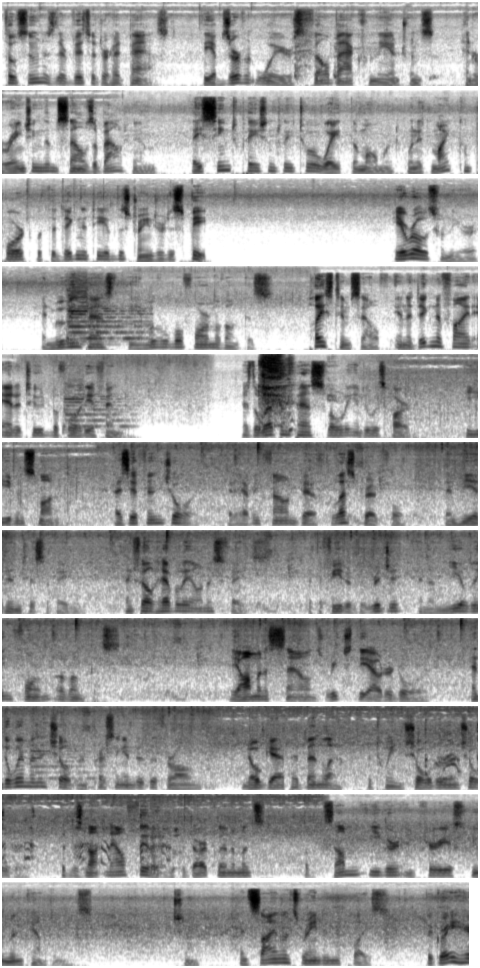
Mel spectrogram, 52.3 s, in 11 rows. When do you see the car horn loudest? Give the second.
15 s.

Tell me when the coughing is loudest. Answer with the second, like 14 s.
22 s.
